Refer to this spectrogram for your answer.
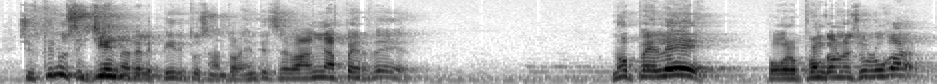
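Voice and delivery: full-force sermon shout; fiery preaching. Real, not acted. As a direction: shout the warning at the congregation. Preacher exhorts congregation.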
